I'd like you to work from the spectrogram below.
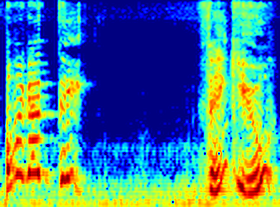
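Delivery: usual speaking voice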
